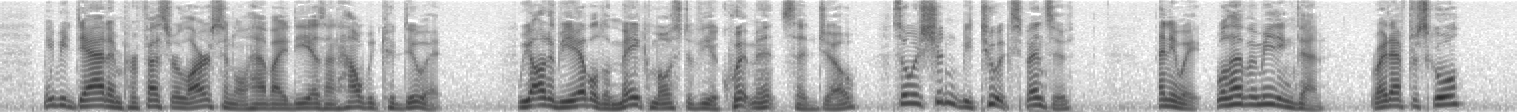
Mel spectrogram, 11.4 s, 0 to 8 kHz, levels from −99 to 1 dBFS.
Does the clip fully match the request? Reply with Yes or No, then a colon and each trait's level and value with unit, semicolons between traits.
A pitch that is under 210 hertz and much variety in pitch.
Yes: medium, 140 Hz; wide, 7.1 semitones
